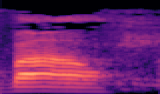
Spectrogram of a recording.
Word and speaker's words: Baal: Hey Baal? Close. Okay, Baal. Oh, I'm pronouncing it wrong. Baal. B-A-A-L. Yeah. Yeah, it's not B-A-Y-L. B-A-L-E.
